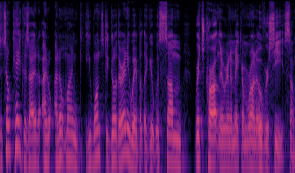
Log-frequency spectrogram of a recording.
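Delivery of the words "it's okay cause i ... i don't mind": usual speaking voice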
